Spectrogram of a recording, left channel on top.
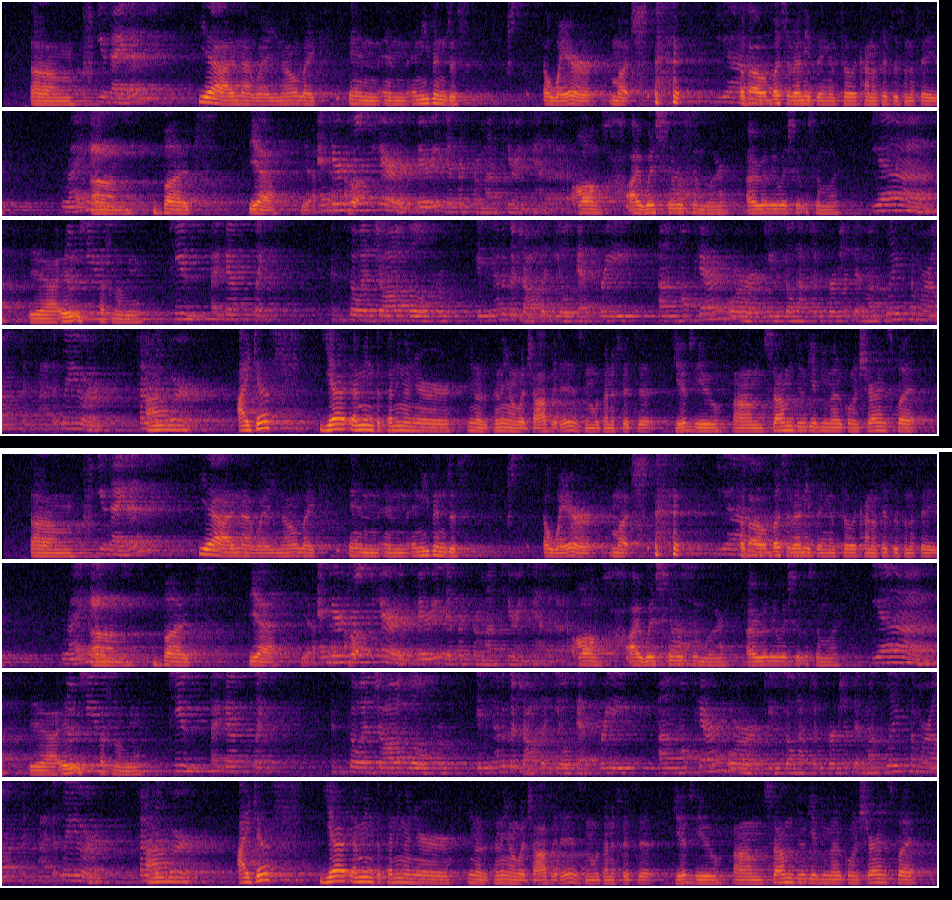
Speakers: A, on the left (about 60°); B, on the right (about 55°).
A: um
B: United?
A: yeah in that way you know like in in and even just aware much
B: Yeah,
A: <laughs> about much of anything until it kind of hits us in the face
B: right.
A: um but yeah yeah
B: And
A: yeah
B: your healthcare
A: I, I would say that
B: is very different from us here in Canada
A: oh I wish
B: as well.
A: it was similar I really wish it was similar
B: Yeah.
A: yeah it,
B: So
A: it's
B: do you
A: definitely
B: do you I guess like so a job will pro if you have a good job it you'll get free um healthcare or do you still have to purchase it monthly somewhere else like privately or how does
A: Uh,
B: it work?
A: I guess, yeah, I mean, depending on your, you know, depending on what job it is and what benefits it gives you, um, some do give you medical insurance, but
